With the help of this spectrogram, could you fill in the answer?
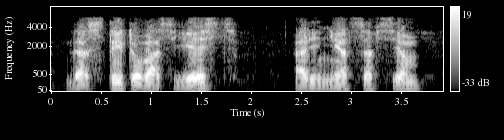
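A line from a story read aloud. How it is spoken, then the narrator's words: Quiet. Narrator (Russian): тихо сказала она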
